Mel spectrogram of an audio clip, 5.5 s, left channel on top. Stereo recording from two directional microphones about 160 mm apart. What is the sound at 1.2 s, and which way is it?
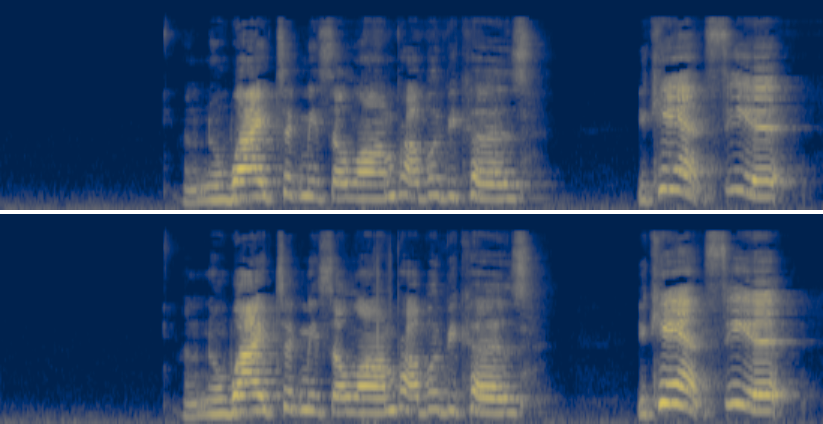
A woman's voice, 15° right (ahead or behind).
